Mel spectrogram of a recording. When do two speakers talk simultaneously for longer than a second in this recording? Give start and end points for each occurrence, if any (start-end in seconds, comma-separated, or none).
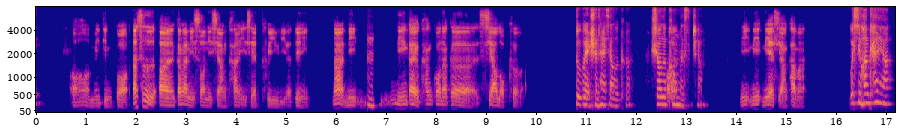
none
